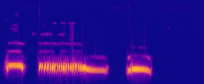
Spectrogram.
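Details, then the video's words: Female spotted dove calling to stimulate males to coo: a rough, sustained mid-pitched coo sliding slightly downward, then a short separate falling note, in quiet surroundings. "chim cu gáy mái thúc bổi kích trống gáy hiệu quả"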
